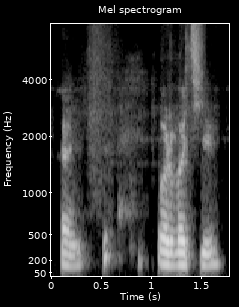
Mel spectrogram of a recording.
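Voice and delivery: ordinary talk, nothing marked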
